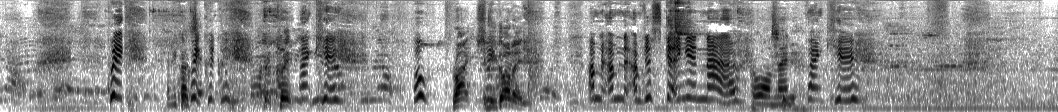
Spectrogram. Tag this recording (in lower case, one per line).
speech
